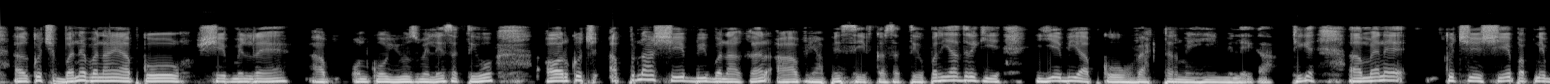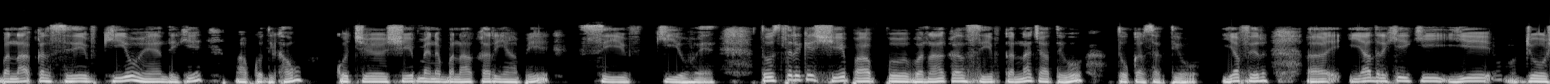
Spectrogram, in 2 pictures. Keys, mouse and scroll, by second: 0.6 click, 13.5 click, 16.7-17.2 scroll down 1, 19.7 click.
